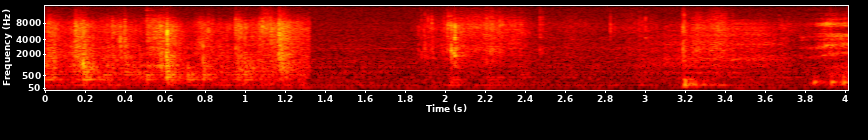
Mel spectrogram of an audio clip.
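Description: Clear plastic stamp sheet being handled: a quick run of light plastic clicks and crackles, then a quieter stretch with a couple of faint taps.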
